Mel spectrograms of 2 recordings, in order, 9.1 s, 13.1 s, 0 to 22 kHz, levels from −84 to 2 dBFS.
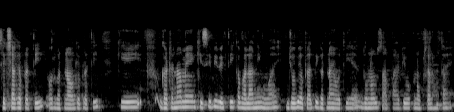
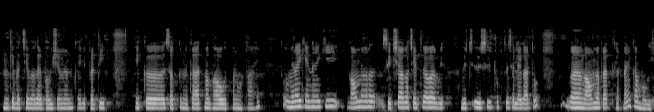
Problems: background sounds at intervals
